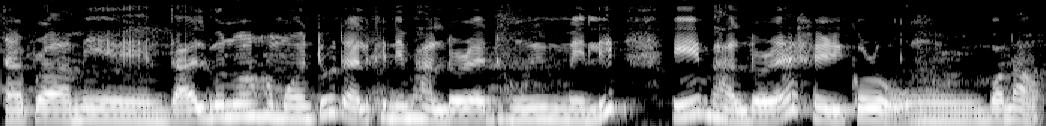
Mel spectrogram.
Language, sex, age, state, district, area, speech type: Assamese, female, 45-60, Assam, Sivasagar, rural, spontaneous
